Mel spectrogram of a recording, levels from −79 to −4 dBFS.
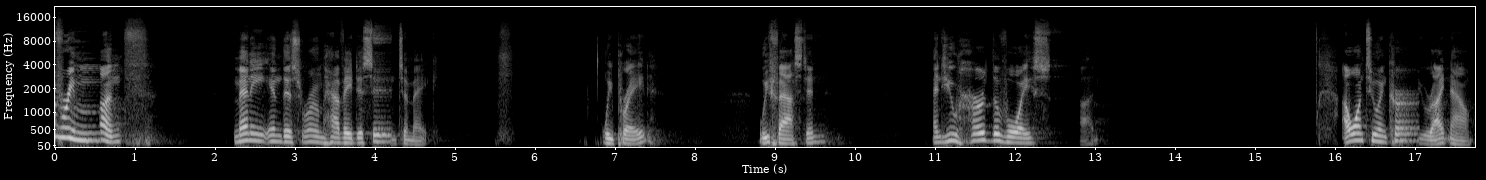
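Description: Speech with AAC frame loss with concealment at 0.39, 3.95 (after "this room have a"), 9.52 (after "we fasted"), 12.40 and 16.78 s (after "I want to"). The decoder patches gaps from the last good spectrum: short ones sound smeared and phasey, while the 341 ms gap decays and fades back.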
